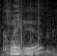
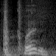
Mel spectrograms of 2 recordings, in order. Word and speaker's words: Clinton: Clinton. Clinton. Where the T is sweet and the T is silent.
